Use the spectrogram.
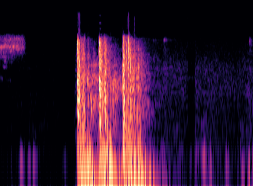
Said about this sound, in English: You hear a knock on the door.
